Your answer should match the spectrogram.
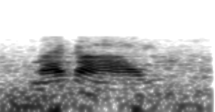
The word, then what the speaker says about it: BLAQUEAHYS: We're on Facebook, and it's BLAQUEAHYS. It's pronounced Black Eyes. You can friend us on Facebook. We're on Twitter, same way, Black Eyes.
